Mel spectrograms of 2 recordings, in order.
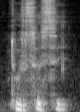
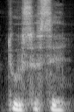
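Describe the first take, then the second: First: Repeated even higher, broken; stammered despair. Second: High, falling stammer of shock; stammered dismay. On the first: Valentine repeats it higher, stammering in shock. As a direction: let the words crack upward in despair. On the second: Valentine stammers as her secret is exposed. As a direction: falter as if the ground gives way. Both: A narrator's reading. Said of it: "balbutia Valentine".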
